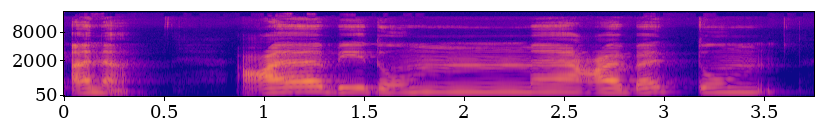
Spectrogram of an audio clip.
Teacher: جو انا کا ورڈ ہے یہ ایک ایسا ورڈ ہے پورے قرآن میں جہاں جہاں آئے گا آپ نے الف مدہ کو اگنور کر دینا ہے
